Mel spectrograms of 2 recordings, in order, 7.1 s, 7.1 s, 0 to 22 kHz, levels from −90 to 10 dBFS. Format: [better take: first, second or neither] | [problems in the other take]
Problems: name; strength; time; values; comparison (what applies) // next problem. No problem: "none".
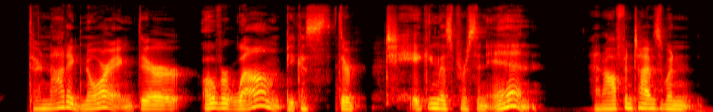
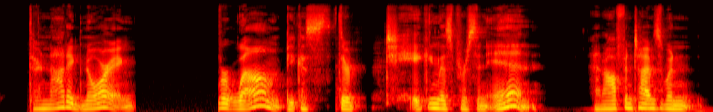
first | audio cutting out; at 1.5 s for 1 s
